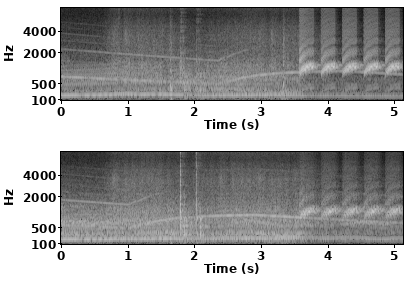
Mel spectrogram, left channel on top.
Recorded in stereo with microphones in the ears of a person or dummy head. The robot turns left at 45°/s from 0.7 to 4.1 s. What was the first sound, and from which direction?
A crack, 65° right (ahead or behind).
